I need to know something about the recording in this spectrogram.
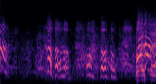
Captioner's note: woman chuckles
